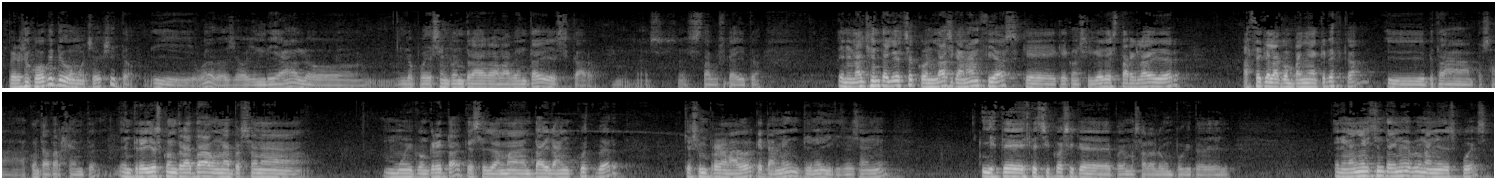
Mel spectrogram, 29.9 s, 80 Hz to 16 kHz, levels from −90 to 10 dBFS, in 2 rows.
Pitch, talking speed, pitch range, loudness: 120 Hz, 185 wpm, 105-135 Hz, -24 LUFS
